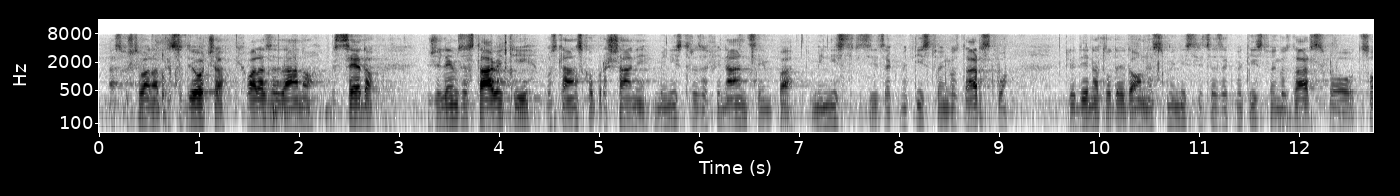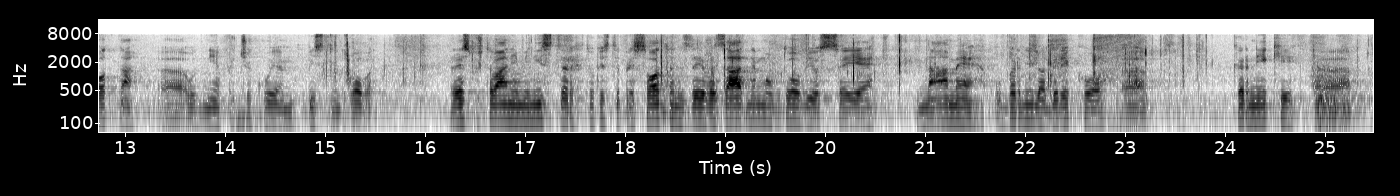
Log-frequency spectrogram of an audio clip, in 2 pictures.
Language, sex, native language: Slovenian, male, Slovenian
